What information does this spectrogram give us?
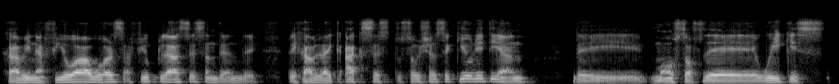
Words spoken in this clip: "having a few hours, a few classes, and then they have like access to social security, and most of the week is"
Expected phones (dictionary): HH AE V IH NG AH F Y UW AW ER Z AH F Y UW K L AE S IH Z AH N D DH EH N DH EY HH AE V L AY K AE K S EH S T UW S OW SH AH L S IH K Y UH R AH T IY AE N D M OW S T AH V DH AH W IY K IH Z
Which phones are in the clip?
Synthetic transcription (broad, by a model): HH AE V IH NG AH F Y UW AW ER S AH F Y UW K L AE S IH S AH N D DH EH N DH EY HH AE V L AY K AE K S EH S T UW S OW SH AH L S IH K Y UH R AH T IY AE N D M OW S T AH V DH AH W IY K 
